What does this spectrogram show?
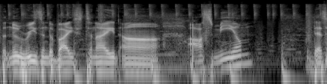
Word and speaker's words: Osmium: Osmium. That's how you say it, Osmium.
